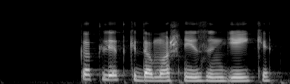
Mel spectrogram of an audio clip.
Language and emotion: Russian, neutral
